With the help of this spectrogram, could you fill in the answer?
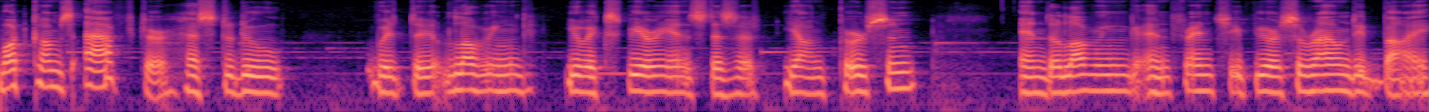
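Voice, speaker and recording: With a Hungarian accent, the speaker goes at a very slow pace with ordinary pitch variation and very even loudness as music plays in the background. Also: woman, very deep, low pitch for a woman. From Hungary. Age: 90s. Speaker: Holocaust survivor. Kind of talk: testimony.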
